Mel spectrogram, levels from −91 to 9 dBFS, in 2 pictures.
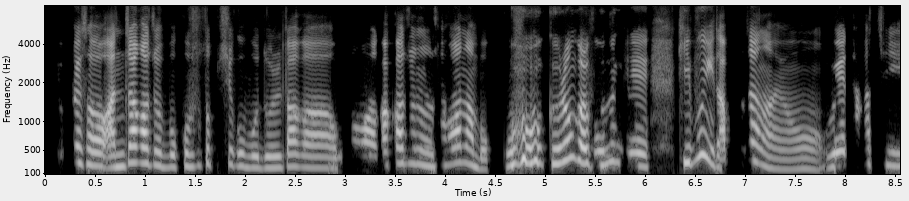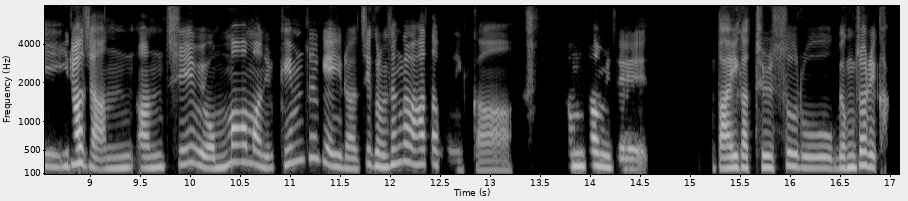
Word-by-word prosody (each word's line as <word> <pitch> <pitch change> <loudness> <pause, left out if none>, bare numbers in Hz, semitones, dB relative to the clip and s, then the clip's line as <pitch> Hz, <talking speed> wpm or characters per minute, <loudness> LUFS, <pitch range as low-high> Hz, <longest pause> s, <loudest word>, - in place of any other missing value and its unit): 옆에서 255 - +3
앉아 220 +9 +7
가지고 255 -5 +5
뭐 205 +1 -4
고스톱 230 +5 -6
치고 225 -4 -6
뭐 195 0 -2
놀다가 195 0 +1
엄마가 210 +2 -2
깎아주는 265 -4 0
사과나 260 +1 +2
먹고 240 - +2
그런 295 +8 +4
걸 275 -3 +8
보는 255 +5 -3
게 225 -2 0 0.3
기분이 365 +9 +2
나쁘잖아요. 180 - -1
'왜 230 +4 +3
다 - - -14
같이 245 -3 -10
일하지 220 +2 +1
않 185 +3 -3
않지? 210 +8 -4
왜 235 - -1
엄마만 245 +6 0
이렇게 200 +7 -6
힘들게 325 -4 -4
일하지?' 190 +3 -5
그런 225 -3 0
생각을 265 +2 -2
하다 255 0 -2
보니까 155 - -9 0.6
점점 225 -1 +1
이제 180 -3 -5 0.7
나이가 195 +1 +3
들수록 195 -2 -3
명절이 200 +3 +1
가 - - -11
220 Hz, 320 characters per minute, -22 LUFS, 195-260 Hz, 0.7 s, 걸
